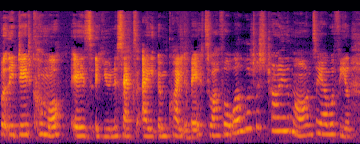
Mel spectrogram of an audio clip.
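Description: With a Geordie accent, a woman projects a raised, high voice with lively intonation at a fairly quick pace over light background noise. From Newcastle, North East England. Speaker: fashion vlogger. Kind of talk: casual talk to camera. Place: home room. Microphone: camera far.

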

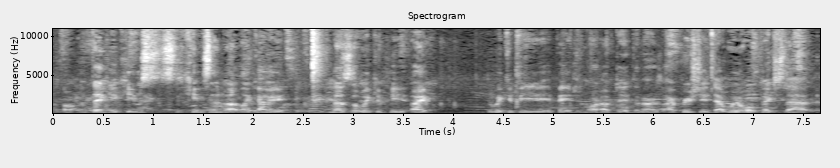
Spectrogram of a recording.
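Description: Fairly quick male speech against noticeable background noise. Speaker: stream host. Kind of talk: casual livestream wrap-up chat. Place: home room.

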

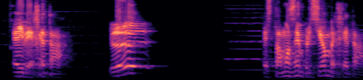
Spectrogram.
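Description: Over faint background music, a man puts on a character voice pitched high for a man. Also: moderate pace.

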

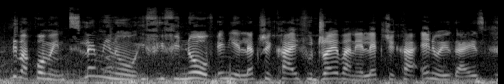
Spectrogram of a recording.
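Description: With noticeable background noise, a woman talks at a fairly quick pace in a high pitch. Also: dry sound with no echo. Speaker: vlogger. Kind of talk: casual vlog chat. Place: street. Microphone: phone near.

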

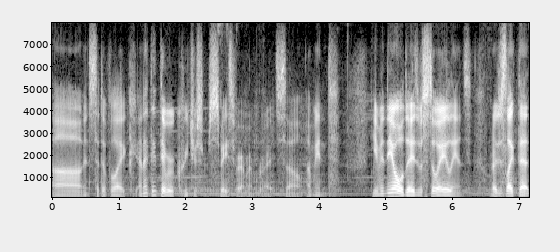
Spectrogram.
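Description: A man at a fairly quick pace, dry with no echo, over noticeable background noise. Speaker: gamer. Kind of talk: gameplay commentary.

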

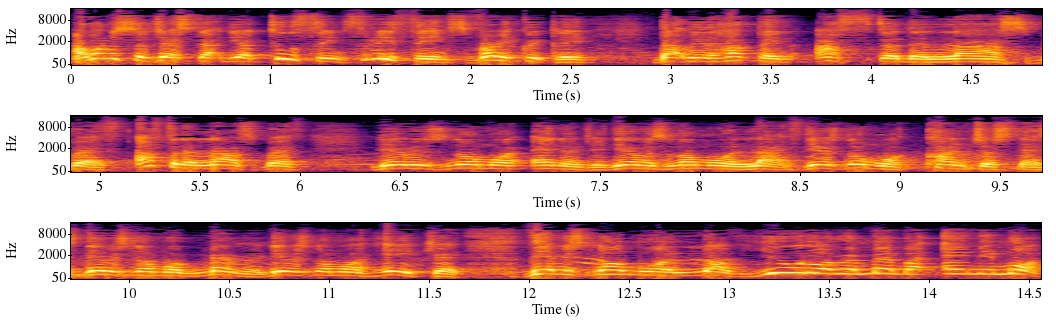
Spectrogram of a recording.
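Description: A man speaks at a fairly quick pace. Faint music sits in the background. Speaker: preacher at a funeral. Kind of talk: sermon. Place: tent. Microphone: handheld.

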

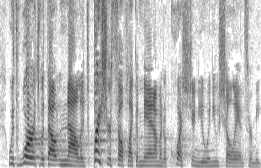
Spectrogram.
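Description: A woman uses a booming, put-on character voice at medium pitch. She speaks at a moderate pace with hardly any pauses. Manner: commanding, thundering.

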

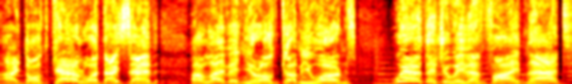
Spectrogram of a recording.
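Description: Faint music plays in the background as a man, in a put-on character voice, talks at a fairly slow pace. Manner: grumpy, exasperated, sneering.

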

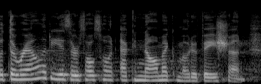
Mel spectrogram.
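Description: At a very fast pace, a woman talks at a medium pitch with ordinary pitch variation.

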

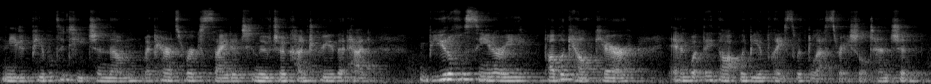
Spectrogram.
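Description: Fairly low in pitch for a woman, her voice carries fairly even intonation at a fairly quick pace. Audible room echo fills the recording. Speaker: radio host and storyteller. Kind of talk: personal storytelling at a live event. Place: hall. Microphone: podium.

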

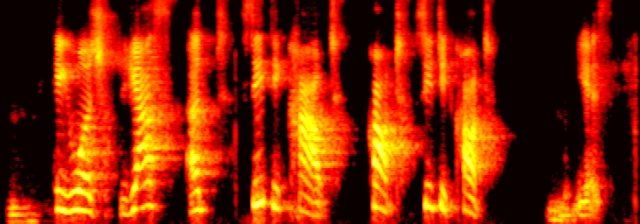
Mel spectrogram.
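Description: At a very slow pace, a woman with a Vietnamese accent speaks in a high pitch with a bright, sharp tone. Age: 40s. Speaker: English learner. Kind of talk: prepared speech practice. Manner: halting. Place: home room. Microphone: webcam.

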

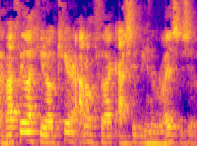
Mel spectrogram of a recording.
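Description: A man speaks with ordinary pitch variation. Audible room echo surrounds his voice. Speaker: vlogger. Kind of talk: casual vlog chat, relationship advice. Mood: earnest, calm. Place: home room. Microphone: phone near.

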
